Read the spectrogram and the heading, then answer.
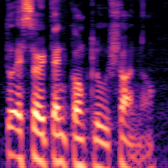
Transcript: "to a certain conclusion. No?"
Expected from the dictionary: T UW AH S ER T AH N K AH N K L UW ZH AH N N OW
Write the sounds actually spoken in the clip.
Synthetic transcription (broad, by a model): T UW AH S ER T AH N K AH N K L UW SH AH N N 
